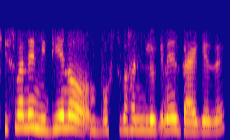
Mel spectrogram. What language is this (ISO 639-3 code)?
asm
